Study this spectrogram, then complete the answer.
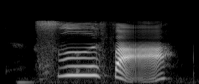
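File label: "si1 fa3", Mandarin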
